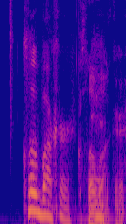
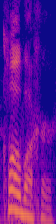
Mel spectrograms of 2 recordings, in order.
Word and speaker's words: Klobuchar: How do you pronounce that name? Klobuchar. Klobuchar, yeah.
